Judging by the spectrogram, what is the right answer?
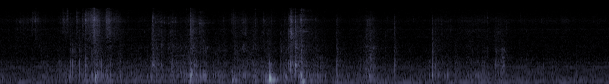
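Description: Hands rummaging through a handbag: irregular soft rustles and light knocks of things inside being moved about, the loudest knock near the middle.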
